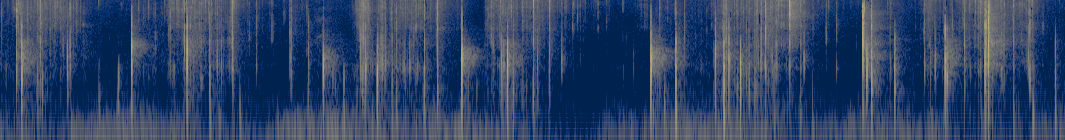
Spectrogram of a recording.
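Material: Foam beads.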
